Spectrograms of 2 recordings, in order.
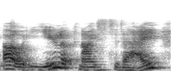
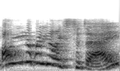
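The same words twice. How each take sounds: First: Slow, low, loaded compliment; backhanded compliment. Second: High, lilting, sincere-sounding compliment; nice compliment. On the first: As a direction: drag the words out low so the praise sounds doubtful. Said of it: "they're saying something very different". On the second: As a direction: say it brightly, rising high as if truly meaning it. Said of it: "that sounds nice". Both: Shown as a demonstration.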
